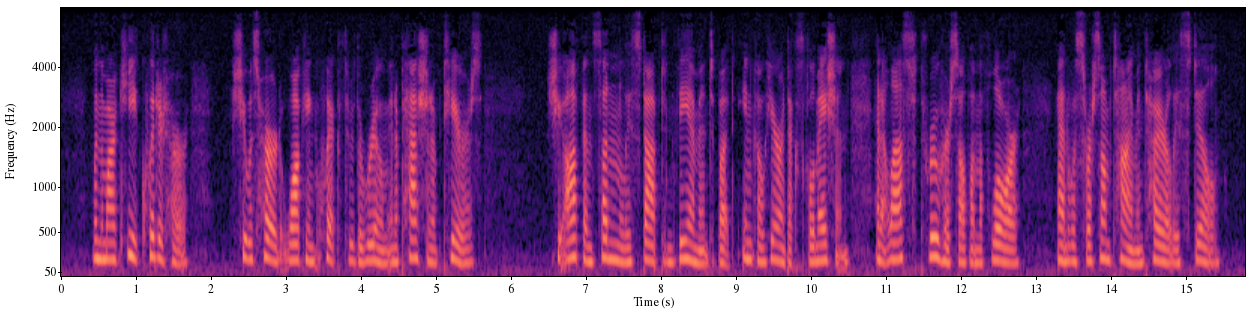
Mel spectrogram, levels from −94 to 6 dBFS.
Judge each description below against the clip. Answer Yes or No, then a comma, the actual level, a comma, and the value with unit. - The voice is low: No, medium, 175 Hz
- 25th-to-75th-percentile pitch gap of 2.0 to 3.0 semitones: No, average, 3.4 semitones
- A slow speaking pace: No, average, 160 wpm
